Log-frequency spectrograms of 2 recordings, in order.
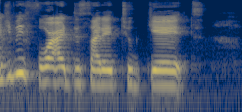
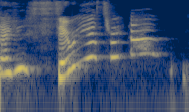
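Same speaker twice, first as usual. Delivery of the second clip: very high, strained incredulous squeal; shocked disbelief. Retold or imitated. Told she's only four centimeters, high incredulous squeal. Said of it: "I said".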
